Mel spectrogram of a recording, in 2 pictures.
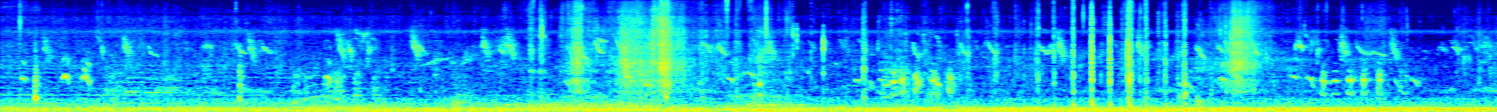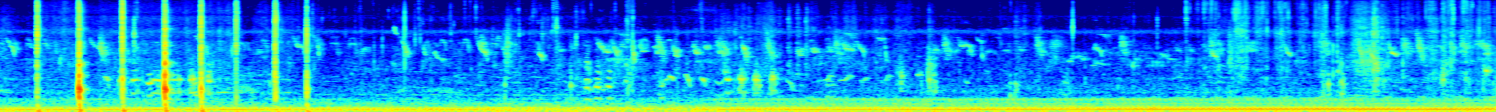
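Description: Chickens clucking, over a low steady hum. A little past halfway through comes a quick run of about five sharp knocks: a knife blade striking a wooden chopping board.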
